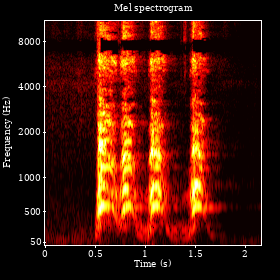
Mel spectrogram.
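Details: A Border Collie reacting to a pelican lets out a quick burst of four sharp barks in little more than a second, then falls silent.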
